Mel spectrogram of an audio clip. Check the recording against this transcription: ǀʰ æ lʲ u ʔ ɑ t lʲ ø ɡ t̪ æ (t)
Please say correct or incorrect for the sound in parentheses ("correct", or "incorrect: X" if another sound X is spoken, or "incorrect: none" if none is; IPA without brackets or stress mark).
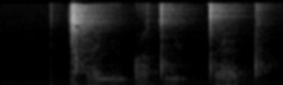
correct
